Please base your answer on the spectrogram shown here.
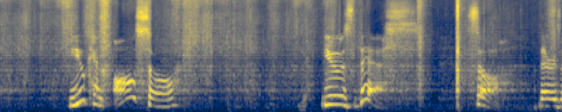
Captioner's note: plastic crinkling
